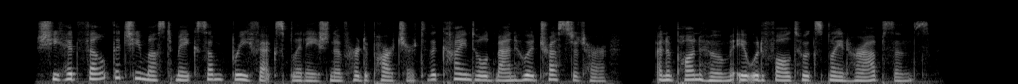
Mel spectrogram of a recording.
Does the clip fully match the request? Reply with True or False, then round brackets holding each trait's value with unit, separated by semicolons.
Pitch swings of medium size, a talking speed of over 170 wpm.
True (3.4 semitones; 190 wpm)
